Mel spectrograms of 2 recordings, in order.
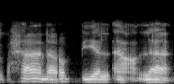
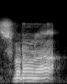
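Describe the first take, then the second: First: The phrase is said at a calm, unhurried pace. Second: The phrase is rushed out very quickly. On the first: The minimum required stillness in prayer is reached. The speaker calls it right. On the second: The required stillness in prayer is not reached. The speaker calls it wrong.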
